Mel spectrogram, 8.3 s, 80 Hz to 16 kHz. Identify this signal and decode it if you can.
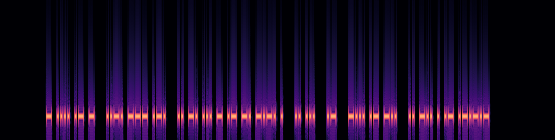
Morse code, heard as a keyed tone, about 46 wpm, 700 Hz. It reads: THAT FOR INSTANCE IS A BAD IDEA.
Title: Sentences from Top 1000 Words - Review Part 5 - 45wpm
